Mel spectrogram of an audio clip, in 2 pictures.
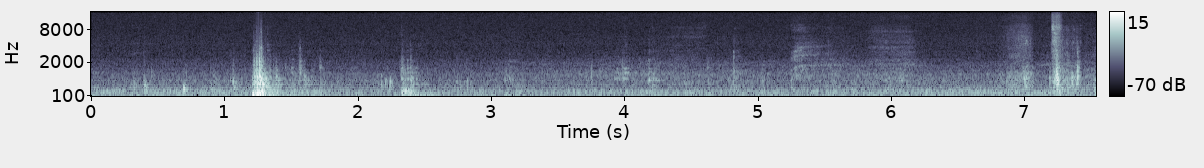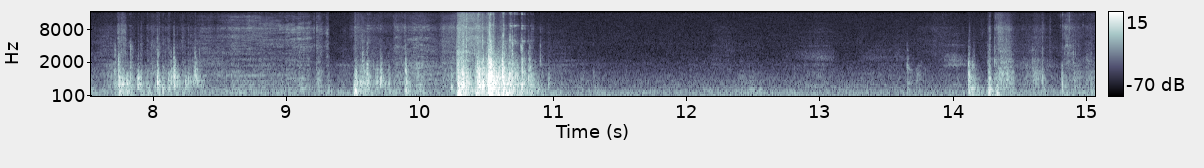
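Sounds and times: dull thud: 1.2 - 2.6
box scraping slide on wood: 6.9 - 10.5.

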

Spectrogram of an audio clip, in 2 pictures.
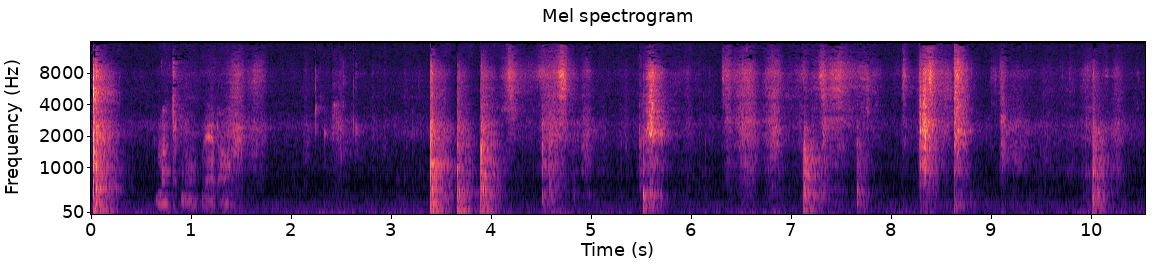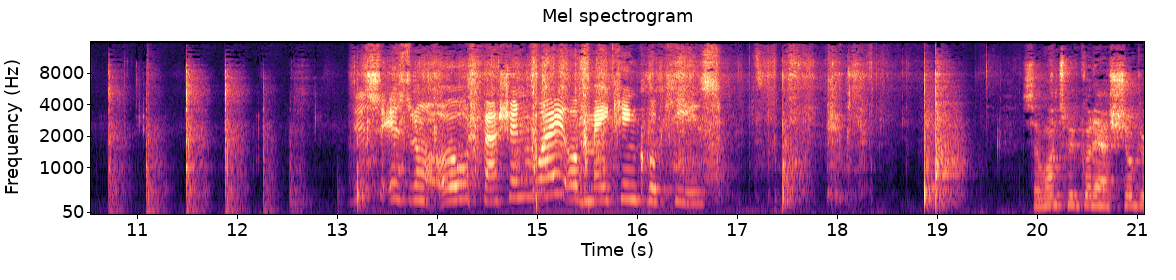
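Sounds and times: wooden spoon scraping bowl: 13.1 - 18.7.

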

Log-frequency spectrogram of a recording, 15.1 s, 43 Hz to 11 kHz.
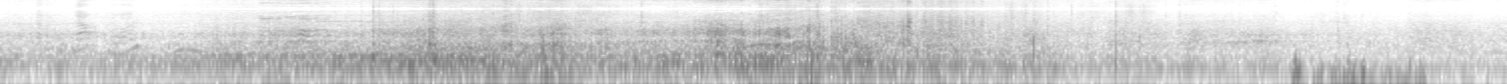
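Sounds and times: bike rolling past on snow: 1.6 - 15.0
wind on microphone: 12.8 - 14.4.

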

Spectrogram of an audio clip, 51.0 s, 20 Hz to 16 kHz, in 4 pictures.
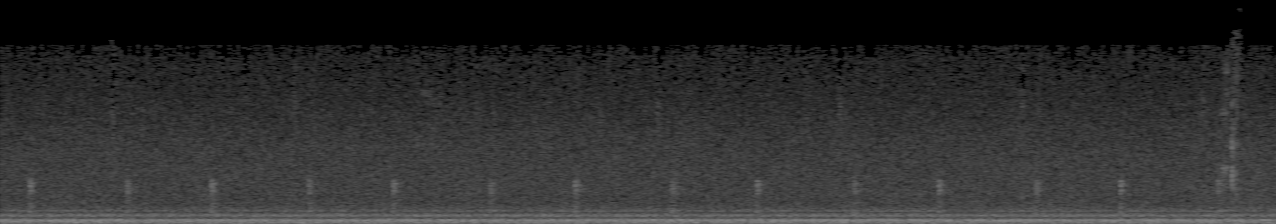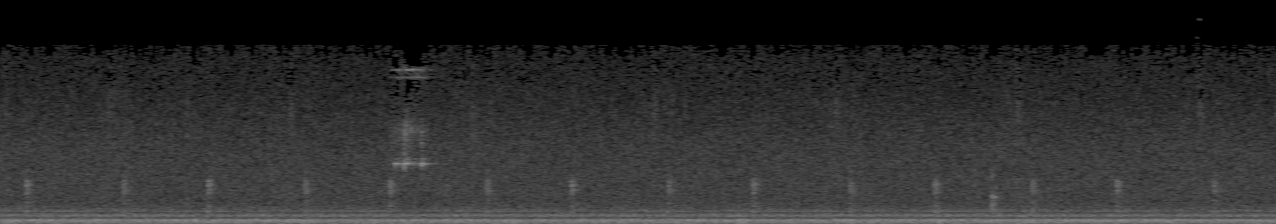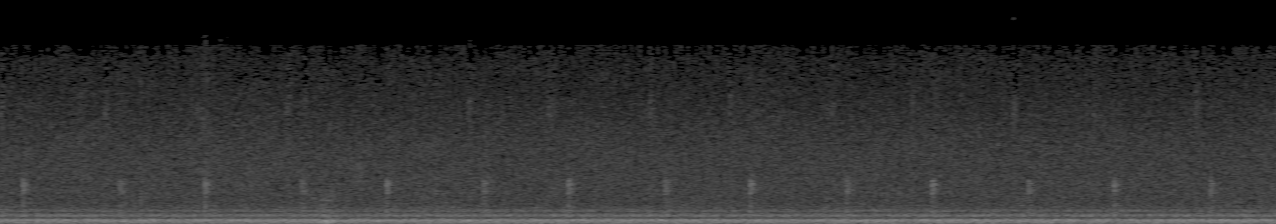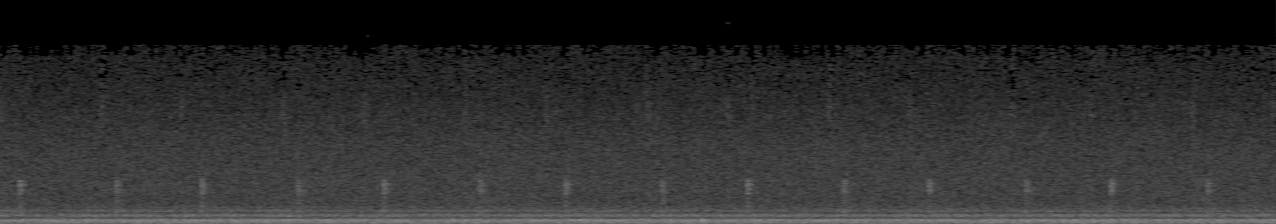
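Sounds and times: faint tick: 2.1 - 2.3, 43.9 - 44.1, 49.4 - 49.6.

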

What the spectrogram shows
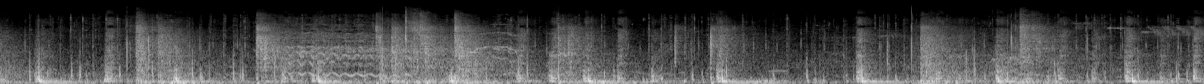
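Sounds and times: horse whinnying: 2.6 - 5.6.

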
